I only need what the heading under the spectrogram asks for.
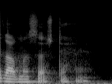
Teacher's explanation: उसके बाद आ जाता है यहाँ पर ये जो रामस प्लस षष्ठ है, ष्टुनष्टु से ये जो सा जो है इसको ये वाला सा हो गया है, ये जो सा जो था इसको मूर्धन्य सा हो गया है।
